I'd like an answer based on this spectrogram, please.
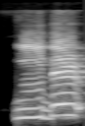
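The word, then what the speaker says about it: either: के लिए क्या है, ईदर और या आइदर और, दोनों प्रोनाउंसिएशन ठीक है। आपके मुंह में जो सेट है आप बोल सकते हैं। जैसे मैं ईदर और ज्यादा बोलती हूँ, पर मुझे पता है आइदर और भी बोला जाता है।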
